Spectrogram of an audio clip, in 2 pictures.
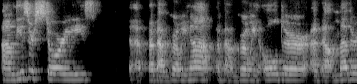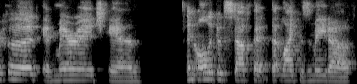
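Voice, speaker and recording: A woman's voice: medium pitch, steady tone, measured pace. Texas lady author telling stories, stumbles on words, echoey dull sound. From Texas, USA. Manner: storytelling, repeats words, chuckles. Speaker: author guest. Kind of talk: casual interview chat.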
